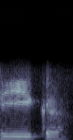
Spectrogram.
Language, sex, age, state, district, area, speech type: Punjabi, male, 30-45, Punjab, Fazilka, rural, conversation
